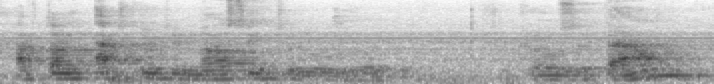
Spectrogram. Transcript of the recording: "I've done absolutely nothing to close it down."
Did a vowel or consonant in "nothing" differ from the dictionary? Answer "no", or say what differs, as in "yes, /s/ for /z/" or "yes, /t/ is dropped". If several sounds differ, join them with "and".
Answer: yes, /s/ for /θ/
